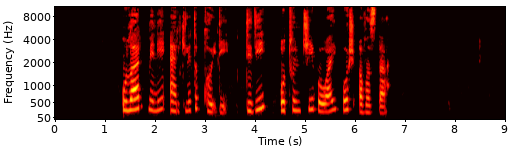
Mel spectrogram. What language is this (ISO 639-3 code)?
uig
